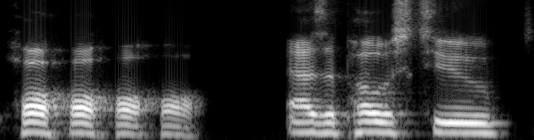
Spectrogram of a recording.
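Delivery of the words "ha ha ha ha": a hint of a Bowser laugh, slightly lower; lightly mock the big villain's chuckle. Shown as a demonstration. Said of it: "this is like Bowser laughing".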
